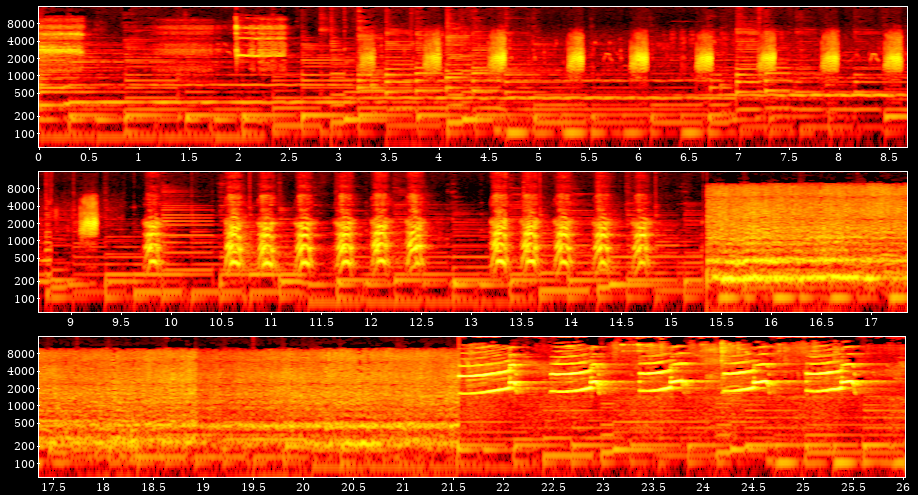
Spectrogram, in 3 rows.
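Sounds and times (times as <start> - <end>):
duck quacking rapidly: 0.0 - 0.5, 3.2 - 12.6
loud even buzz: 15.4 - 25.7
music with plinking beat: 21.6 - 26.0.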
